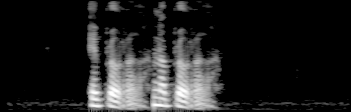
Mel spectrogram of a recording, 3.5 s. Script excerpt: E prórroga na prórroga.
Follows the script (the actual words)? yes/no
yes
